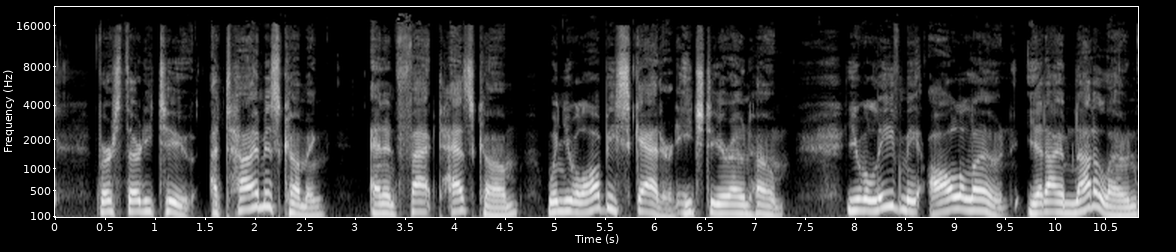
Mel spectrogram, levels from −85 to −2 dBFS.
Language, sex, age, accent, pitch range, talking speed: English, male, 50-69, American, 120-160 Hz, 185 wpm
